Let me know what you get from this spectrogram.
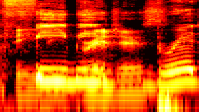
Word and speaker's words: Phoebe Bridgers: Phoebe Bridgers. That's how you say it.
